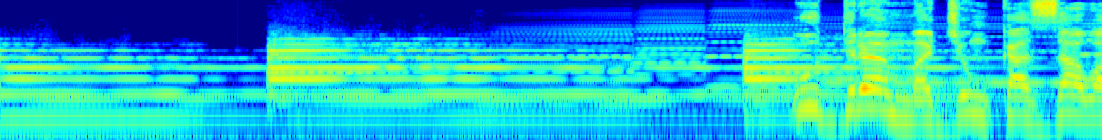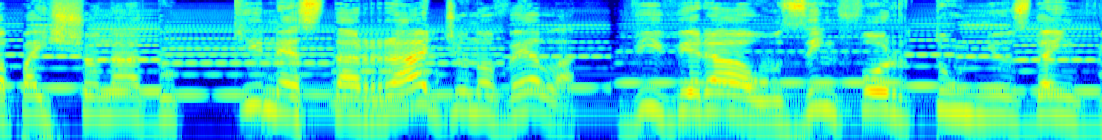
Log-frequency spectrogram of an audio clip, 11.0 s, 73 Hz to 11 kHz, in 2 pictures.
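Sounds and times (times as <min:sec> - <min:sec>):
church bells tolling with a deep sustained ring: 0:00.0 - 0:08.6
speech: 0:04.0 - 0:11.0.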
